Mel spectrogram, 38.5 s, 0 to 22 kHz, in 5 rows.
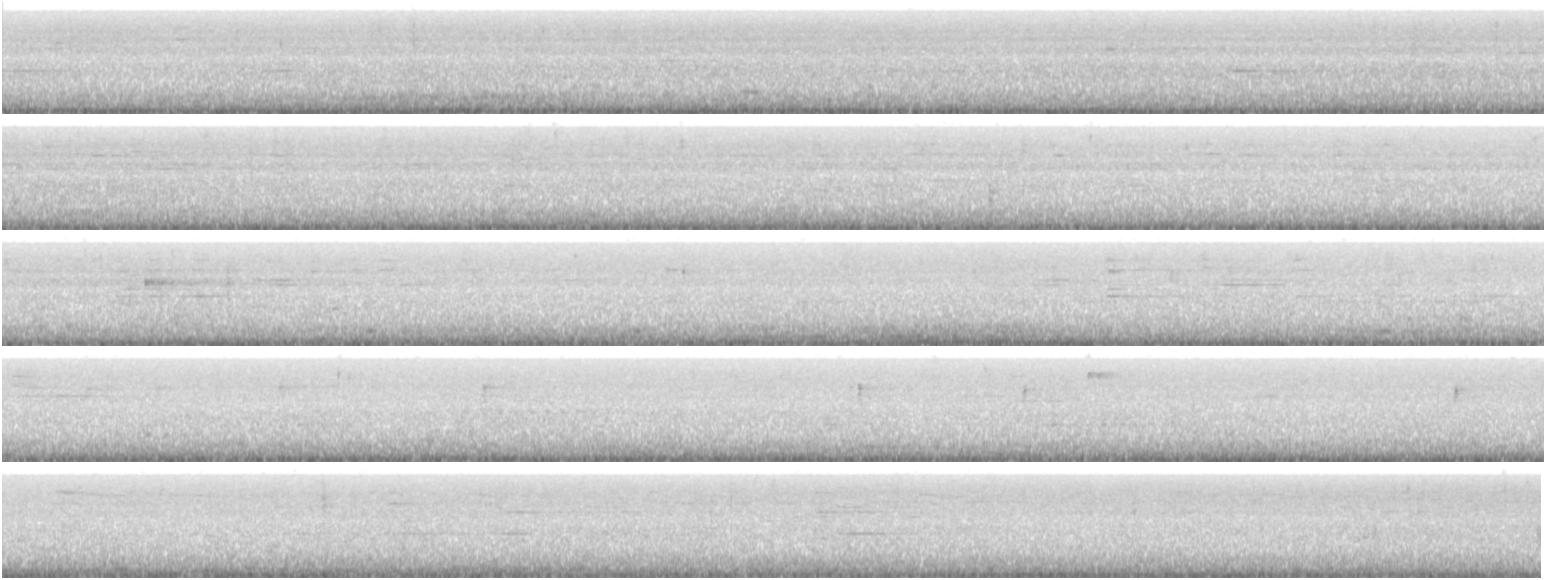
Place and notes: Glendale Ln, Beaufort, SC, USA - Glendale Lane - Marsh
Recording in the marsh surrounding a street in Beaufort, South Carolina. The area is very quiet, although some sounds from a nearby road do leak into the recording. There was a moderate breeze, and wind chimes can be heard to the right. Birds and wildlife were also picked up. The mics were suspended from a tree branch with a coat hanger. A low cut was used on the recorder.
[Tascam Dr-100mkiii & Primo EM-272 omni mics]
South Carolina, United States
